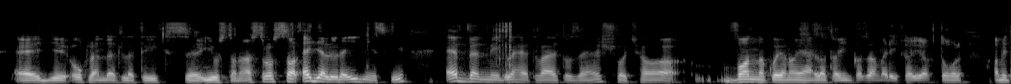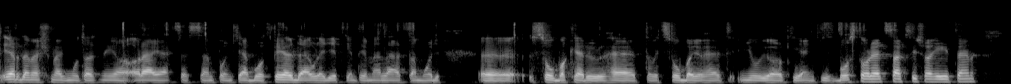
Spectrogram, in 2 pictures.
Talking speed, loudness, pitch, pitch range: 145 wpm, -25 LUFS, 100 Hz, 95-110 Hz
